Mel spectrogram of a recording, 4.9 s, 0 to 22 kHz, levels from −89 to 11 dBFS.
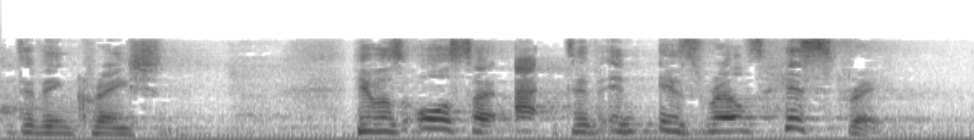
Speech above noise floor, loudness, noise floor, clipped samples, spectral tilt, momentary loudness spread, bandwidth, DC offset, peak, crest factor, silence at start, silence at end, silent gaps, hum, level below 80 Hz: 23 dB; -23 LUFS; -47 dBFS; under 0.1%; -2.5 dB/octave; 12 LU; 8.2 kHz; 0.7%; -6 dBFS; 20 dB; 0 s; 0.3 s; none; none; -56 dBFS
